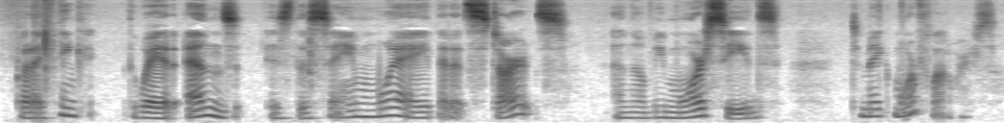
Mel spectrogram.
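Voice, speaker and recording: Deep-ish lady w lots of vocal fry, teaching and reading to little kids, keeps it simple. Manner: simple, explanatory, as if to young children. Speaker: storyteller and sign language teacher. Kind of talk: picture-book read-aloud and casual sign language teaching.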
